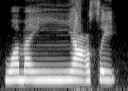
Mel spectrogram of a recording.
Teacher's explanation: کلمت من کے آخر میں نون ساکن ہے، پھر حرف الیا ہے کلمت یعصی. یا حروف الادغام بغنہ میں سے ہے تو ہمیں یہ حکم کو غنہ اور تشدید کے ساتھ ادا کرنا ہے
